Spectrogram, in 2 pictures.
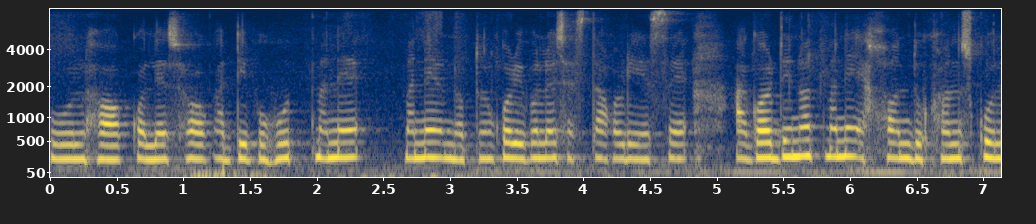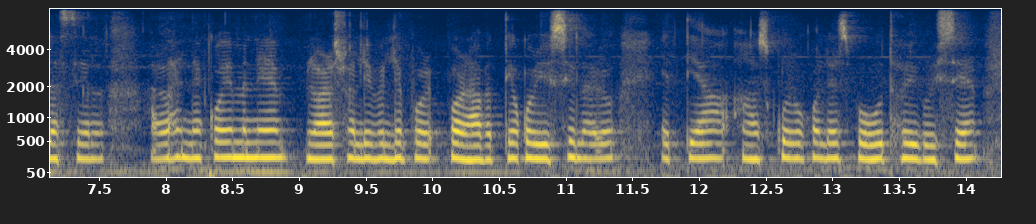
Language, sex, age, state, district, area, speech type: Assamese, female, 18-30, Assam, Barpeta, rural, spontaneous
